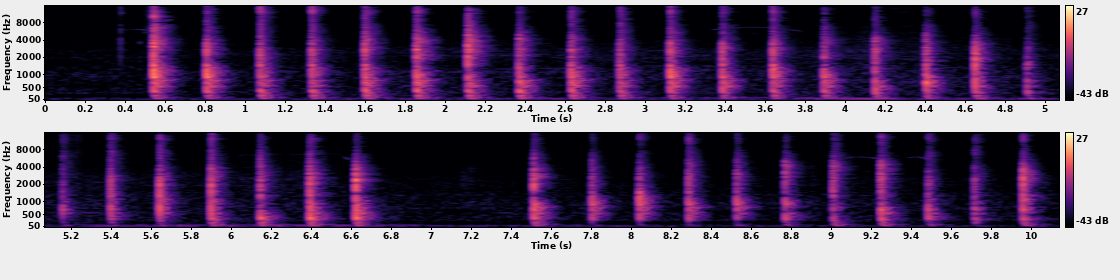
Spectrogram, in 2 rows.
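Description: A small metal hammer knocks 36 times on the treaded rubber sole of a solid black leather shoe, held upside down and sole-side up on an iron cobbler's last. The short, dull knocks come in a quick, fairly steady run of about four per second. Each dies away almost at once, with a brief pause before the last few.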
